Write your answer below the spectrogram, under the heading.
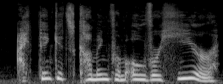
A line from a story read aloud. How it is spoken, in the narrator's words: Georgia whispered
